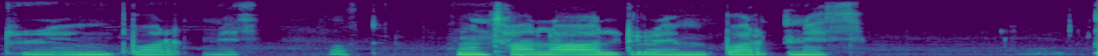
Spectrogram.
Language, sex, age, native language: Icelandic, male, 7, Icelandic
